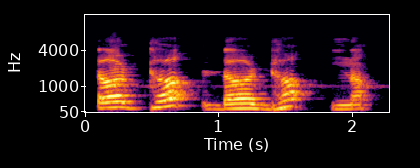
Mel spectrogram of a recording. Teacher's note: These letters are called retroflex letters. The sthana is murdha because your tongue is pointing towards your head. Murdhanya varnaha.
